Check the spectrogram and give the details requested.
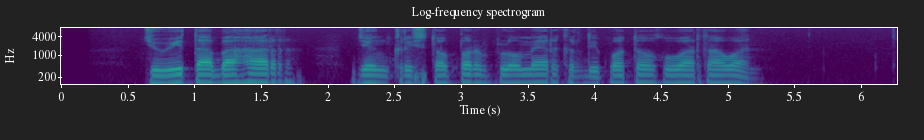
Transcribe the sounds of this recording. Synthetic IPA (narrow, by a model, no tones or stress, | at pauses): d͡ʒuit̪abaɦar | d͡ʒɨŋkɾist̪ɔpərplumɛrkɨrdipɔt̪ɔkuwart̪awan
